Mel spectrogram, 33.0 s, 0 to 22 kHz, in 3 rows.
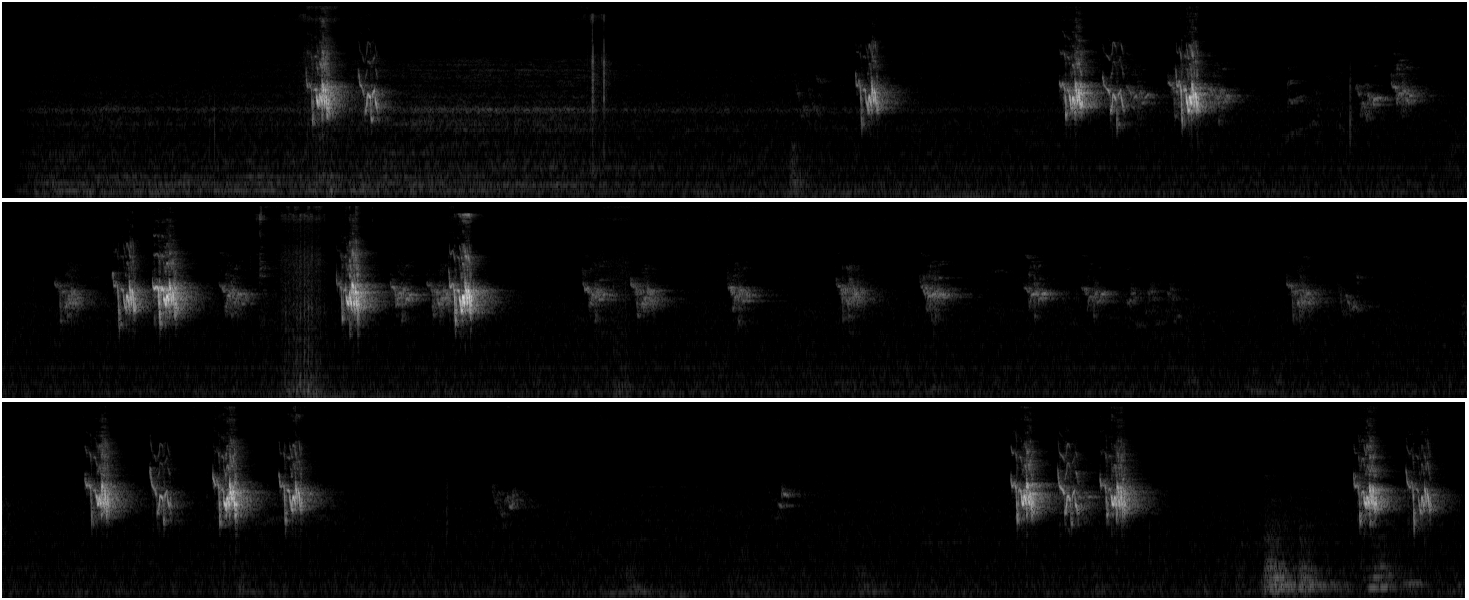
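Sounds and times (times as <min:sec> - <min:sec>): budgerigar chirping: 0:02.3 - 0:02.9, 0:08.0 - 0:09.2, 0:11.4 - 0:12.5, 0:22.6 - 0:24.4, 0:29.6 - 0:30.6, 0:32.1 - 0:32.8.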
